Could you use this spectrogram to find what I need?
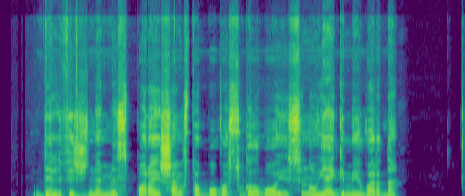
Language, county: Lithuanian, Šiauliai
